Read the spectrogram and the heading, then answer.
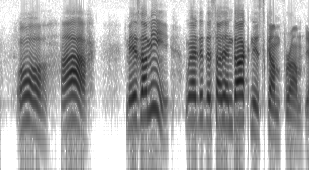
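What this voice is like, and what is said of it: Put-on foreign dialect. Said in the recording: “you can drop the dialect, Crockett.”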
